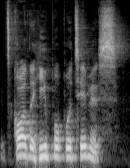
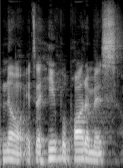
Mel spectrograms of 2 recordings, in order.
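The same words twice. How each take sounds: First: Hippopotamus as hippo-po-TAY-mus, higher; own pronunciation. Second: Hippopotamus the standard way, stress on POT; correcting pronunciation. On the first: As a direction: insist on hippopotamus with a long "tay". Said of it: "I grew up saying it like that". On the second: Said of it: "They're like". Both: Retold or imitated.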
